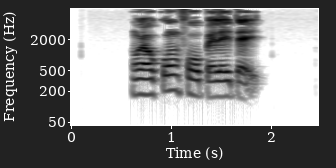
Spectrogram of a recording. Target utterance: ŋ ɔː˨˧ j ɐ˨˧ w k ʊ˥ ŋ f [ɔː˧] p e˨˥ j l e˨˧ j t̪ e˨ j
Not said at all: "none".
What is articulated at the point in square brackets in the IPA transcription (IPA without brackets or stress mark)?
ɔː˧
